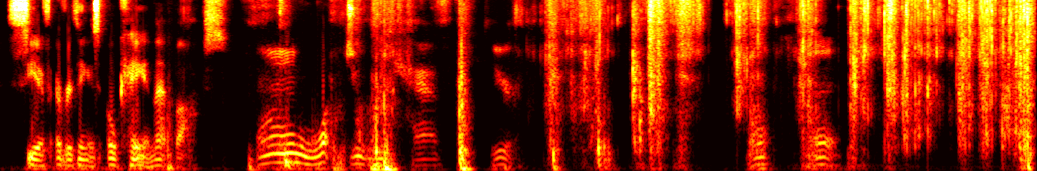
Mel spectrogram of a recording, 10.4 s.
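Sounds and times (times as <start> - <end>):
speech: 0.1 - 6.5, 7.5 - 8.6
vacuum-sealed package plastic crinkling: 5.2 - 10.3.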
